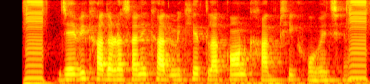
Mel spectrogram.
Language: Magahi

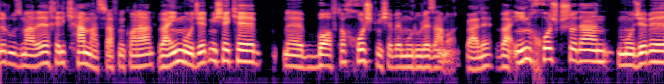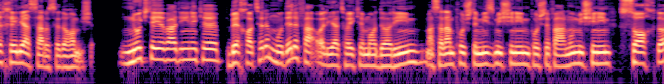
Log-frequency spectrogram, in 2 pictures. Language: Persian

